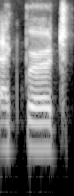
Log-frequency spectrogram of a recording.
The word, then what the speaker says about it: Egbert: Hi, I'm Egbert, pronounced also if you want, and I'm in Munich in Germany.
